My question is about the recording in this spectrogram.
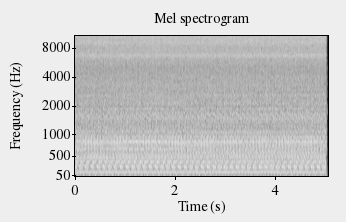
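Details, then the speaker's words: VW Mk1 Rabbit with replaced TDI diesel engine, idling after starter replacement: fast, even metallic clatter over the low thrum; the "death rattle" persists, source unknown, fuel pump suspected, to be disassembled and cleaned. "Oh jeez. Well, death rattle is still present, which honestly makes me wonder if I'm looking in the wrong places for it."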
